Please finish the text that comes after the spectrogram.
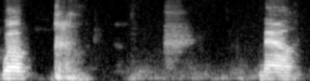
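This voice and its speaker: A man hosting a webinar over a video call, in a relaxed, folksy, chuckling manner. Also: mid-range voice, very slow, clear, resonant tone. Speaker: webinar host. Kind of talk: casual chat.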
